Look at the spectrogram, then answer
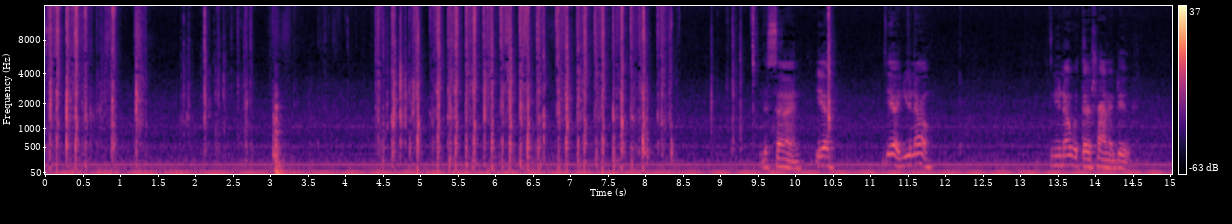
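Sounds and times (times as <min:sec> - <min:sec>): cards being shuffled: 0:00.0 - 0:02.8, 0:03.7 - 0:09.4
steady low hum: 0:00.0 - 0:15.0.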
